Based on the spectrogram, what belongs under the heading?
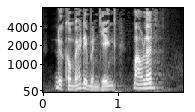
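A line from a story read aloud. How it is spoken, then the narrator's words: Calm but shouting. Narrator (Vietnamese): Bà Tú là người duy nhất giữ được bình tĩnh mà hét lên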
